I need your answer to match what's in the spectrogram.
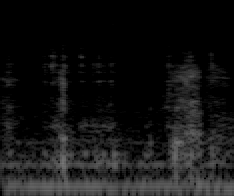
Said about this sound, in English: Hey, the ticking sound. Is that... That's what we're after,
